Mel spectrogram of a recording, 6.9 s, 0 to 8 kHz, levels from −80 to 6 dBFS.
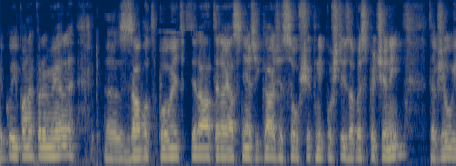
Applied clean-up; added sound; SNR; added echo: neural mask model DeepFilterNet 3.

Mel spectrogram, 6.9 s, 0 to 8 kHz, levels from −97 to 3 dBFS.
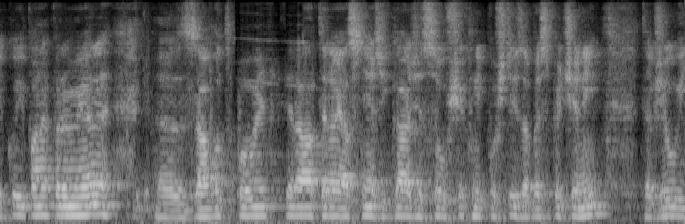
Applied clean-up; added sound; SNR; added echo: neural separator model SepFormer DNS4.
